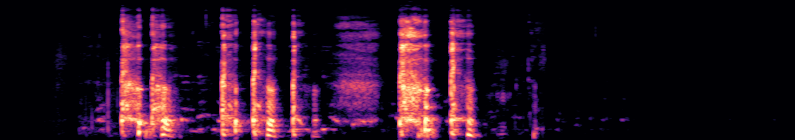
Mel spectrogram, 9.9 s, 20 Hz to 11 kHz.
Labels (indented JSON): {
  "expert_labels": [
    {
      "quality": "ok",
      "cough_type": "dry",
      "dyspnea": false,
      "wheezing": false,
      "stridor": false,
      "choking": false,
      "congestion": false,
      "nothing": true,
      "diagnosis": "COVID-19",
      "severity": "mild"
    }
  ],
  "age": 33,
  "gender": "male",
  "respiratory_condition": false,
  "fever_muscle_pain": true,
  "status": "healthy"
}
